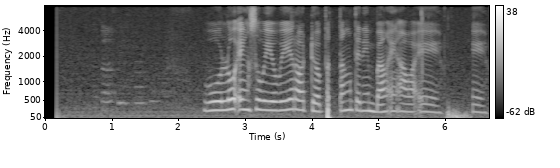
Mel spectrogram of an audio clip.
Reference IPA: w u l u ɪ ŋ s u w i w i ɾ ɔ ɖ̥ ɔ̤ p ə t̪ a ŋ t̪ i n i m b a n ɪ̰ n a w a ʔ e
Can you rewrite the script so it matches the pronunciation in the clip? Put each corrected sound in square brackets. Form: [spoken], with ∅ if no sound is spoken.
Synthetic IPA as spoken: w u l u ɪ ŋ s u w i w i ɾ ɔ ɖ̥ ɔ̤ p ə t̪ [ə] ŋ t̪ i n i m b a [ŋ] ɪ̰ [ŋ] a w a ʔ e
